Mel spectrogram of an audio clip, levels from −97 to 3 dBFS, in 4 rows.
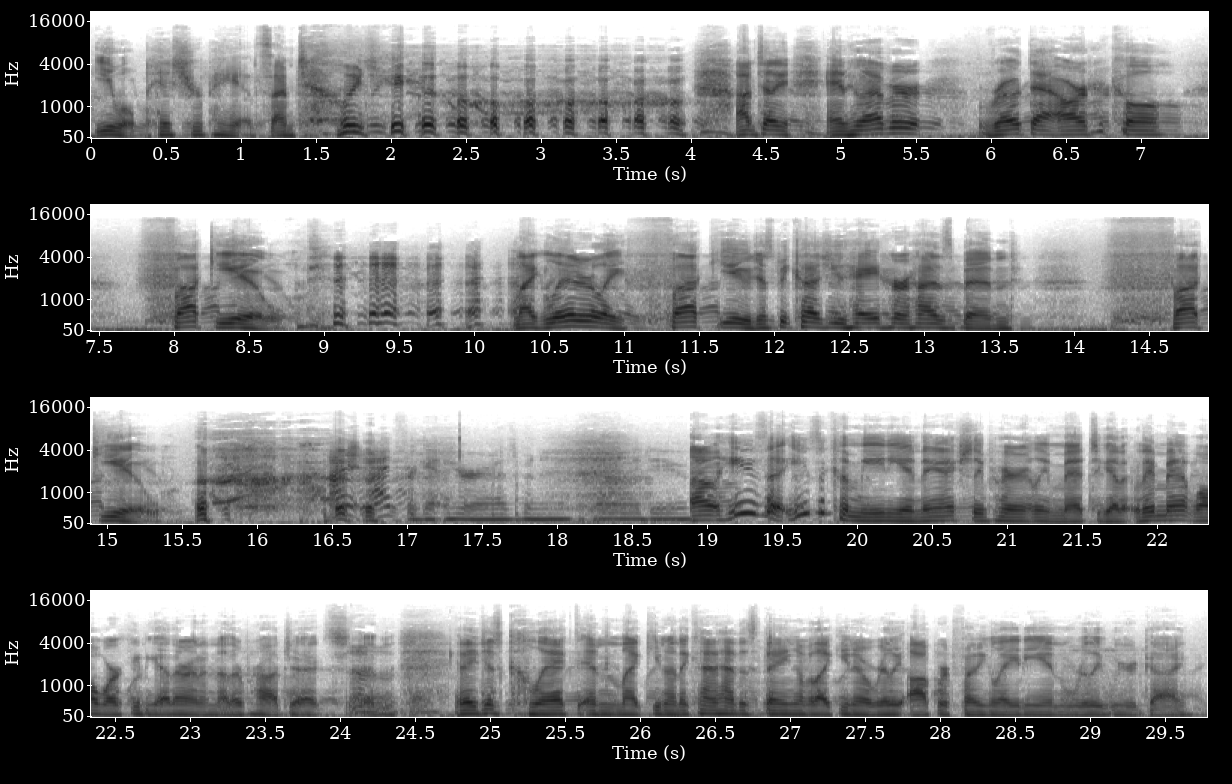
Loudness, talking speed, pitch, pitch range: -17 LUFS, 160 wpm, 120 Hz, 100-145 Hz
